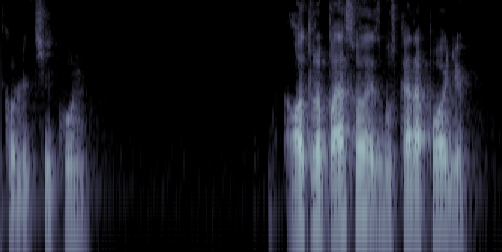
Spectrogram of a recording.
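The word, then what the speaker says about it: qigong: de nadar medito hago chikun que para los que no lo conocen googleen o YouTube bien chikun se escribe q I gong q q I gong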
